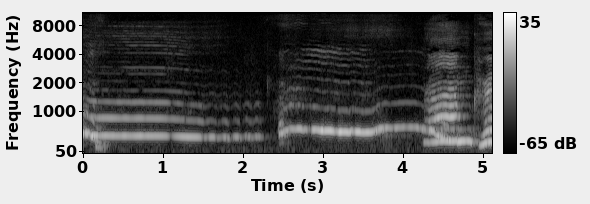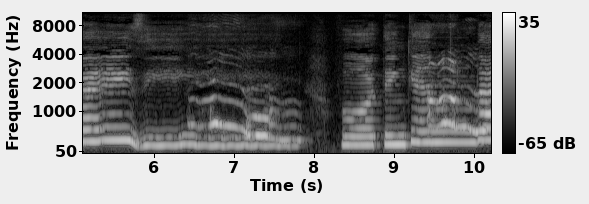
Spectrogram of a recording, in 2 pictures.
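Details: Female pet dog indoors howling along to a recording of Patsy Cline's "Crazy", which she almost always sings to: long wavering tonal howls that slide up and down in pitch, with short breaks, over the recorded female vocal and music.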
